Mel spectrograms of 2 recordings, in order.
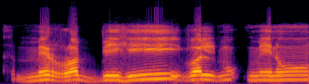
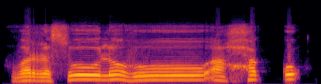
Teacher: ہائے ضمیر صلہ یعنی اشباع کے ساتھ پڑھی جائے گی. اس کے بعد واو مدہ اور یا مدہ کی آواز پیدا ہوگی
